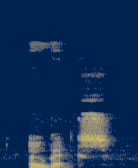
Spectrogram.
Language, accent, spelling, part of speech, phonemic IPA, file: English, Southern England, obex, noun, /ˈəʊ.bɛks/, LL-Q1860 (eng)-obex.wav
- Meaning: A small, crescentic fold of white matter that covers the inferior angle of the floor of the fourth ventricle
